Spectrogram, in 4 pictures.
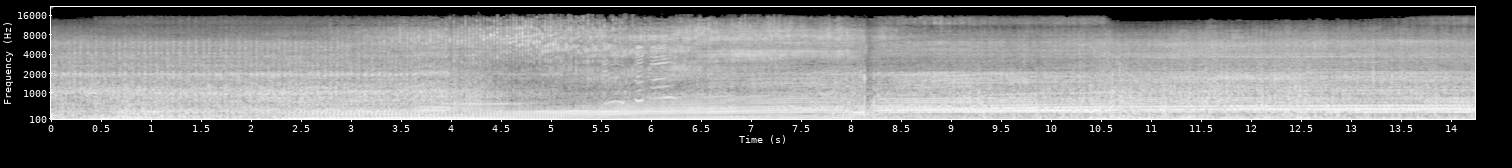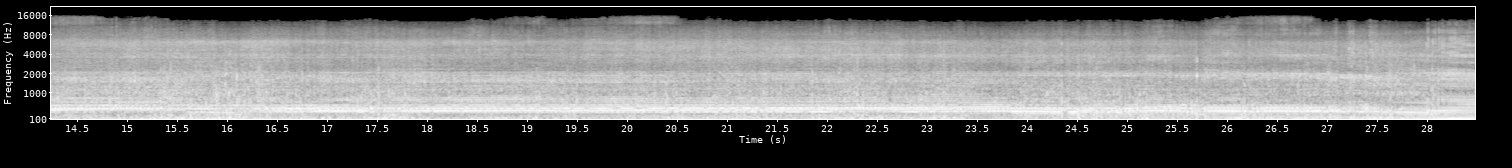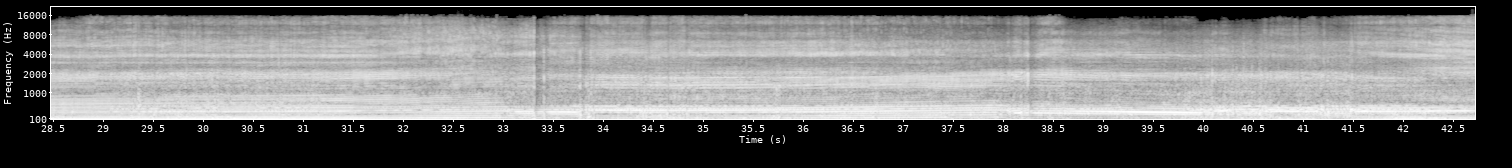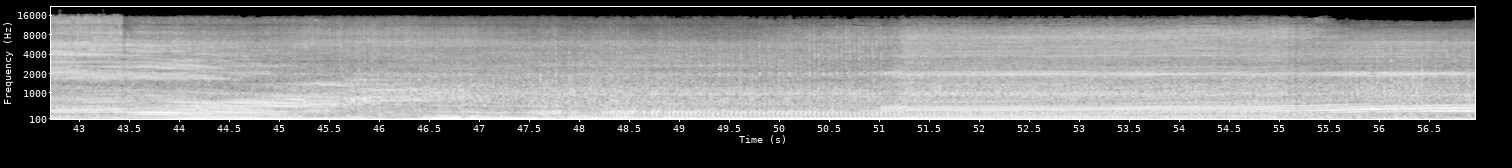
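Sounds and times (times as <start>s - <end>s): moped engine revving: 0.0s - 56.9s.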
